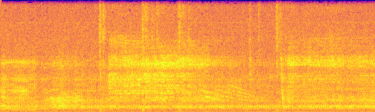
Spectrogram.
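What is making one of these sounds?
A toy lightsaber clicks and crackles a few times.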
